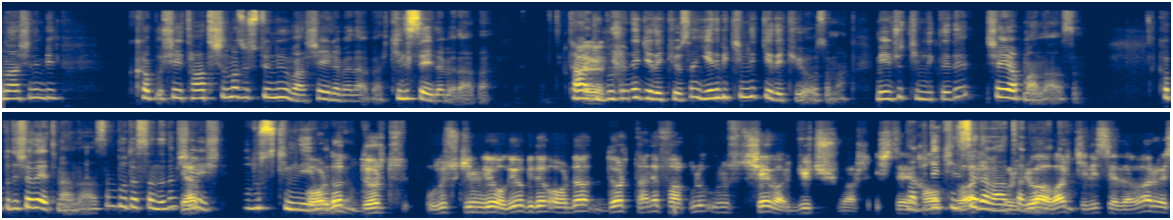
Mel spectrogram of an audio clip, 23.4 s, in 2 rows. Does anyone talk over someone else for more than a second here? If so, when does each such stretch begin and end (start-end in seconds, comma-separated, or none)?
20.7-22.4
